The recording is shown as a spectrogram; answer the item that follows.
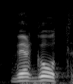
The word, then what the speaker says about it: vergot: pertosse poi c'è vergot vergot Vedete un bell'accento fonico chiuso vergot qualcosa e infine chiudiamo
